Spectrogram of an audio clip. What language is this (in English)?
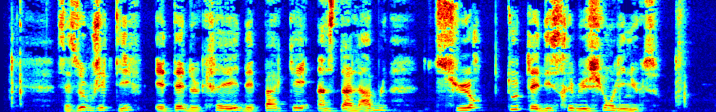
French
